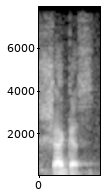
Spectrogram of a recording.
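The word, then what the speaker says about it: Chagas: It's actually spelled C-H-A-G-A-S, Shaggas.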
